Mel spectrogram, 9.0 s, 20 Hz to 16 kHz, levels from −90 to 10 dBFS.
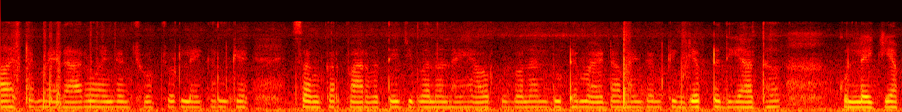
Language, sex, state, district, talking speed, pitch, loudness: Bhojpuri, female, Uttar Pradesh, Varanasi, 135 wpm, 180 Hz, -26 LUFS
